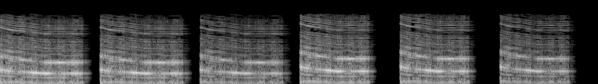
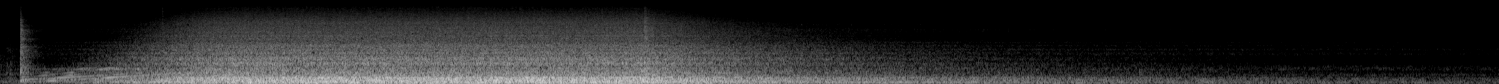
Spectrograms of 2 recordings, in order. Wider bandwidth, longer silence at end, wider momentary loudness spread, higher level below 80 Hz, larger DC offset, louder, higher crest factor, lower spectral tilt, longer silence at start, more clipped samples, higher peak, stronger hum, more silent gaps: second, 11.5 kHz vs 16 kHz; second, 0.25 s vs 2.9 s; second, 8 LU vs 21 LU; about the same, -32 dBFS vs -32 dBFS; neither; first, -17 LUFS vs -20 LUFS; about the same, 16 dB vs 18 dB; second, -4 dB/octave vs -7 dB/octave; second, 0 s vs 0.2 s; neither; about the same, -2 dBFS vs -4 dBFS; neither; first, 0.94-0.98 s, 1.94-1.99 s, 2.93-2.98 s, 3.79-3.98 s, 4.78-4.98 s vs none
